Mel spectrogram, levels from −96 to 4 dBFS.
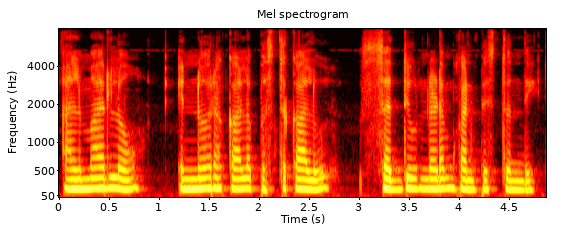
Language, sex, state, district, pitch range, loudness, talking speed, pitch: Telugu, female, Telangana, Hyderabad, 170-185 Hz, -16 LUFS, 85 wpm, 175 Hz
